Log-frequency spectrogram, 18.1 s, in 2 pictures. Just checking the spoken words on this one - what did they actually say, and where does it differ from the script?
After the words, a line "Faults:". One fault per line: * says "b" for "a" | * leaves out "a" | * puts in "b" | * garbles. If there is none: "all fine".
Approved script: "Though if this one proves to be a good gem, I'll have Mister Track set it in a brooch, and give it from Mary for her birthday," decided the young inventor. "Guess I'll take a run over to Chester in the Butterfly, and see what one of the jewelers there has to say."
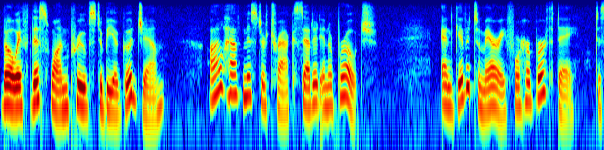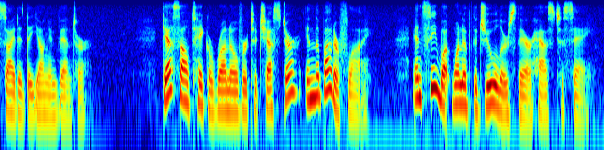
"Though if this one proves to be a good gem, I'll have Mister Track set it in a brooch, and give it to Mary for her birthday," decided the young inventor. "Guess I'll take a run over to Chester in the Butterfly, and see what one of the jewelers there has to say."
Faults:
* says "to" for "from"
